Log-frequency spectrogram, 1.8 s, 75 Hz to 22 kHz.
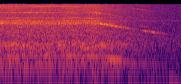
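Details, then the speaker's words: Clogged, almost-new Dirt Devil Power Max Pet UD70167 upright vacuum after the clog was fixed: the motor whines up smoothly to a steady high hum with clean airflow, no rattle or choking; running normally. "oh yeah that sounds great"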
